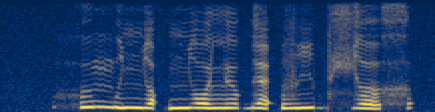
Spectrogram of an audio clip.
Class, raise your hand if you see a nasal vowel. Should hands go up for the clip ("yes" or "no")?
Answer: no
